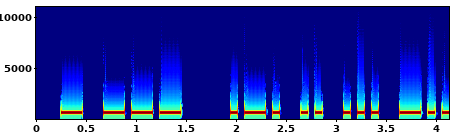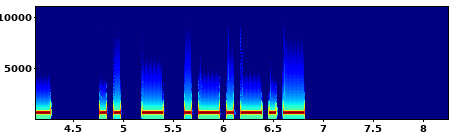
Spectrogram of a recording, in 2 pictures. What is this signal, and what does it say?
Morse code, heard as a keyed tone, about 17 wpm, 700 Hz. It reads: TO RISK IT.
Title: Sentences from Top 1500 Words 17wpm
